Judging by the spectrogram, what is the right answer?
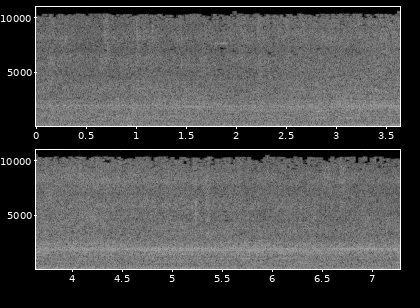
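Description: Busy city street ambience: a steady rumble of road traffic with an even background hum of the street.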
